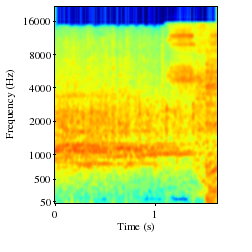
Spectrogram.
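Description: Pub audience at a televised singing contest breaking into applause and cheering, a dense bright patter of clapping that swells louder near the end.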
